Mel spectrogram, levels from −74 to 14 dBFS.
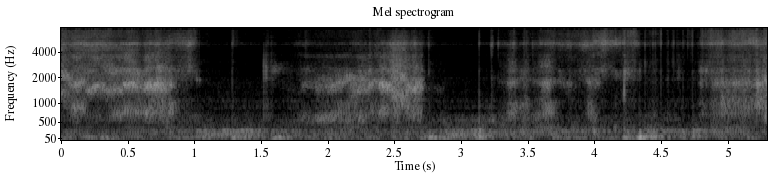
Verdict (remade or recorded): remade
